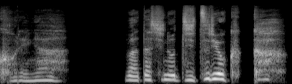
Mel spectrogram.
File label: voice jp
